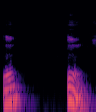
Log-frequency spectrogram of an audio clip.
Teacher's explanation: चौथा है ओष्ठा, ओष्ठ होठों से उच्चारित स्वर, और वो दो हैं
